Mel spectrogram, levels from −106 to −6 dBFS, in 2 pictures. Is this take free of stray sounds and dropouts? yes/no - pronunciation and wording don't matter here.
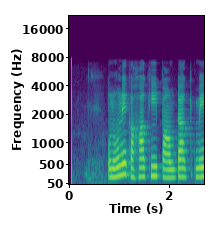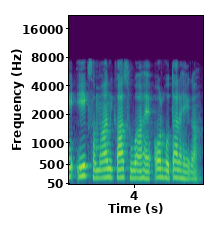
yes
